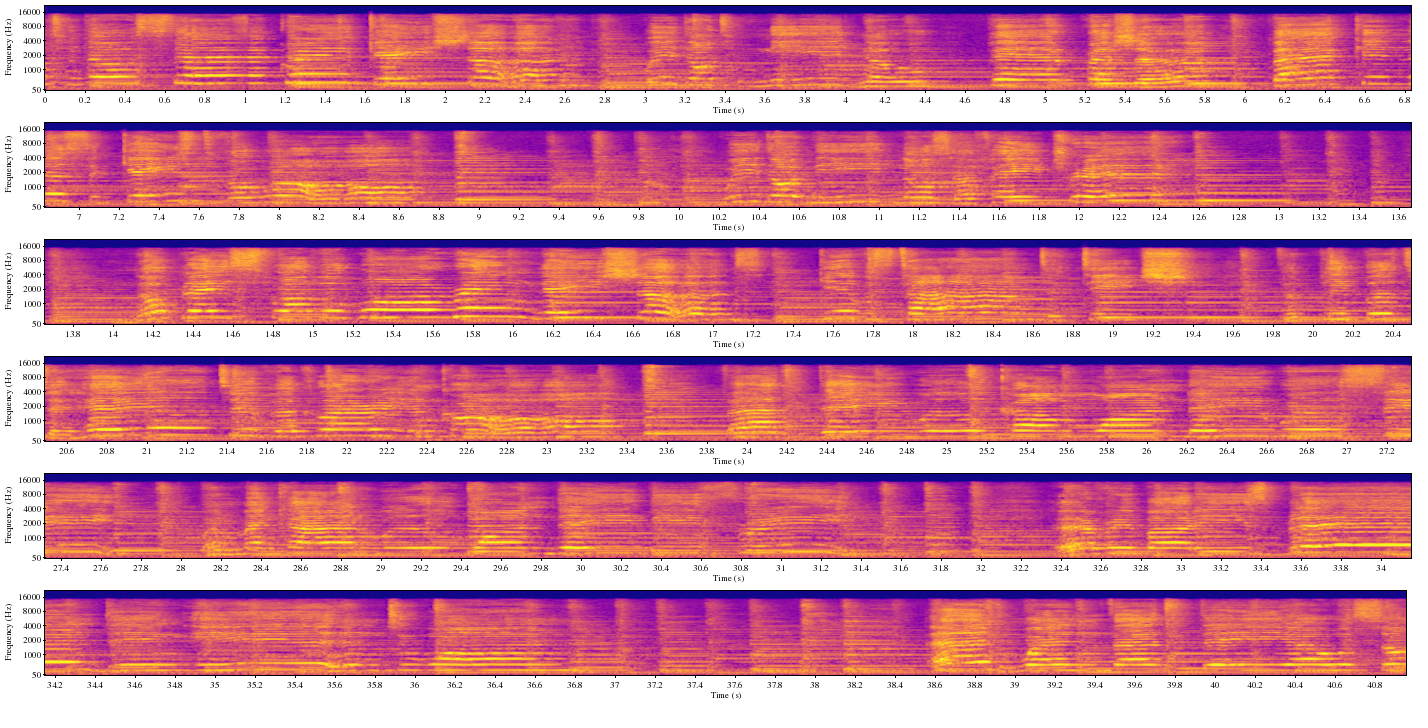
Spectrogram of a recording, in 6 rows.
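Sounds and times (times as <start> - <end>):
man singing: 0.0 - 8.9, 10.0 - 12.8, 14.0 - 37.1, 38.4 - 40.9
acoustic guitar strumming: 0.0 - 40.9.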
